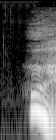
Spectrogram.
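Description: A drawn-out, breathy yawn rises out of near silence and holds as a sustained voiced tone, moderately loud and alone with no talk.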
